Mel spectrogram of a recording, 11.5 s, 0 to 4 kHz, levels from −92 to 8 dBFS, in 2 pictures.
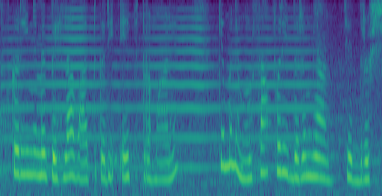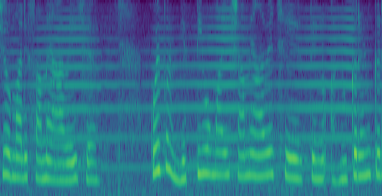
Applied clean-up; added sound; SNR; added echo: none; Trumpet; 14 dB; none.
